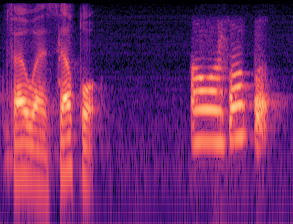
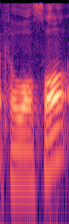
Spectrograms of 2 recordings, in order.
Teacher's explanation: رقق السين وقلقل الطاء · Shown in: first take · فوسط فوسط لا فوصا، هكذا صارت صا سا سا فوسط.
